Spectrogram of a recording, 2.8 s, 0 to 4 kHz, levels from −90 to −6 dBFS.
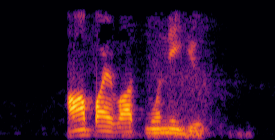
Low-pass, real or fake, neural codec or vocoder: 3.6 kHz; real; none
